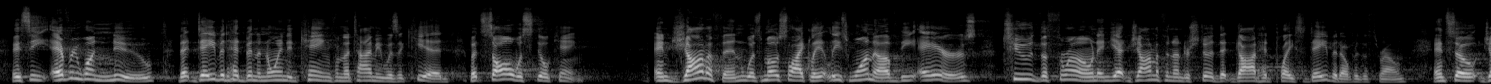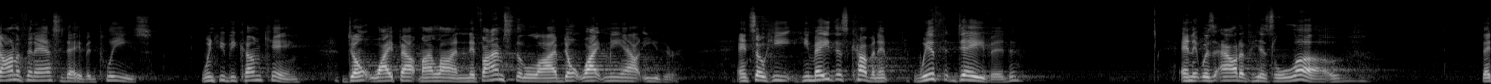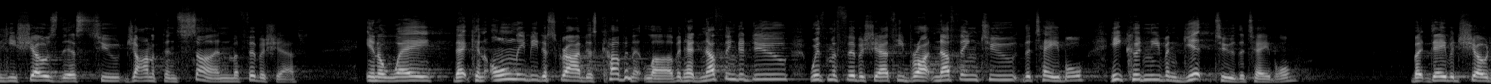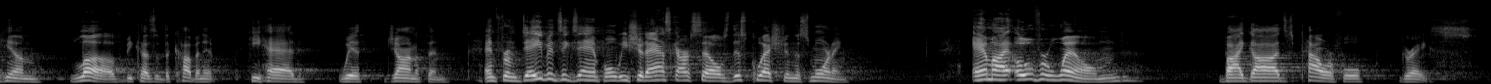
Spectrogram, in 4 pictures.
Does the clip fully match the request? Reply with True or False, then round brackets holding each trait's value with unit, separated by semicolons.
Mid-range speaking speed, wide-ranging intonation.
False (160 wpm; 4.6 semitones)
